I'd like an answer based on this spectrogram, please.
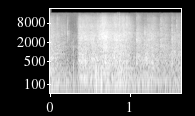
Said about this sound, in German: Ich mach die Tüte jetzt auf.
